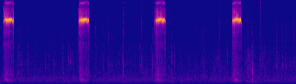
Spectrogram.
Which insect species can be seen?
Gryllus assimilis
